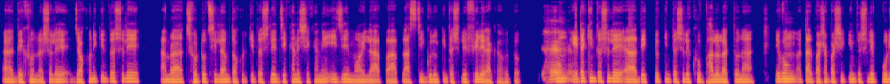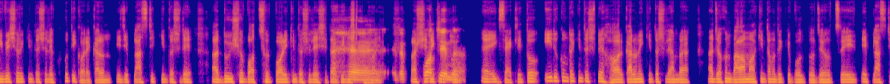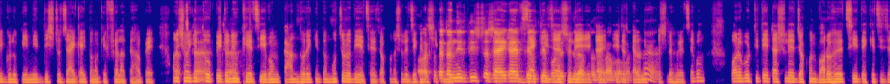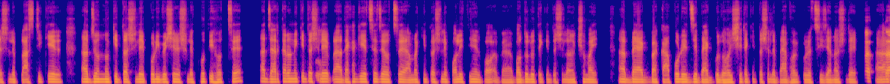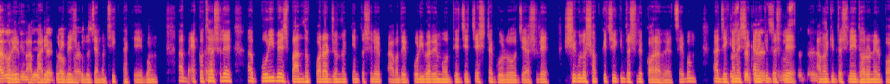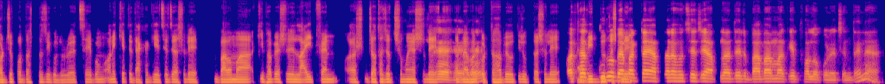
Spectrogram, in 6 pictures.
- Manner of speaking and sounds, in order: wind
- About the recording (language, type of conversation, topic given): Bengali, podcast, তুমি বাড়িতে কীভাবে পরিবেশবান্ধব জীবনযাপন করো?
